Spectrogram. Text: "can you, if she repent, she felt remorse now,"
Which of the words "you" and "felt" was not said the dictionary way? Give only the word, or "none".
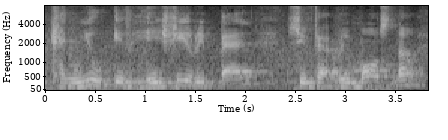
felt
